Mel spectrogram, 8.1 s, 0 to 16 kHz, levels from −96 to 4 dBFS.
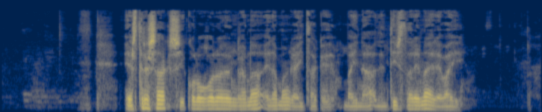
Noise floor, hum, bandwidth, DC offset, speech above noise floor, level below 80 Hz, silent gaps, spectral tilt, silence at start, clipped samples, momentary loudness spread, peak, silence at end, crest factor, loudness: -72 dBFS; none; 11.5 kHz; under 0.1%; 49 dB; -60 dBFS; none; -3.5 dB/octave; 1.45 s; under 0.1%; 20 LU; -2 dBFS; 1.2 s; 22 dB; -22 LUFS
